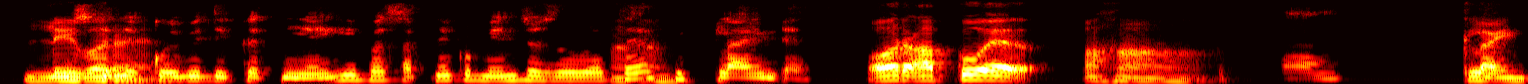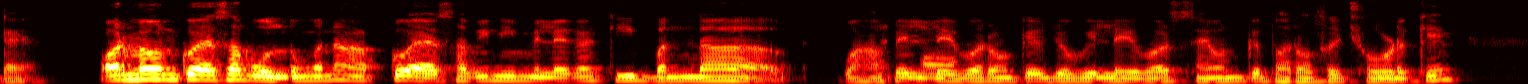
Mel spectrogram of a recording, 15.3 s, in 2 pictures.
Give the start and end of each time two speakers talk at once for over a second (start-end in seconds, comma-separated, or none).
none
